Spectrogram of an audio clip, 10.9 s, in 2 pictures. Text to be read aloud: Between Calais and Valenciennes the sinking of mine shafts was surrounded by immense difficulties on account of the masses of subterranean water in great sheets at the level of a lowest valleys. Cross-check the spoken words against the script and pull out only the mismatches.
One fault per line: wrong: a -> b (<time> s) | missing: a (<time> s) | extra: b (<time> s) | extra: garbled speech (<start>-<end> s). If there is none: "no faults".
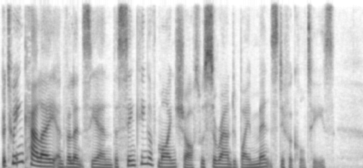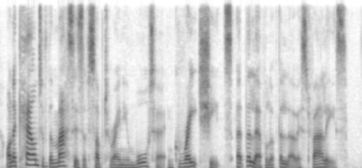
wrong: a -> the (9.6 s)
